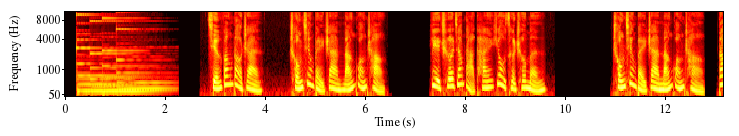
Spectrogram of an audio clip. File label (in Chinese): 女 重庆地铁音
